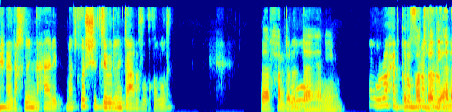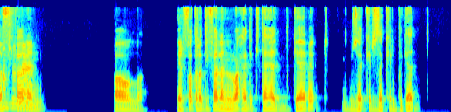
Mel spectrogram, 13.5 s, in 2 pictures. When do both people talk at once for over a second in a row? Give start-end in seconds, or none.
6.0-7.4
